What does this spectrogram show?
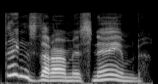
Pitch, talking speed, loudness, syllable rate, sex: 215 Hz, 150 wpm, -15 LUFS, 6.4 syllables/s, male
